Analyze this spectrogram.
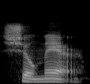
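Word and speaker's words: שומר: on the last syllable so show mare in Hebrew it would sound very funny to say show mare instead it is show mare when a Hebrew word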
